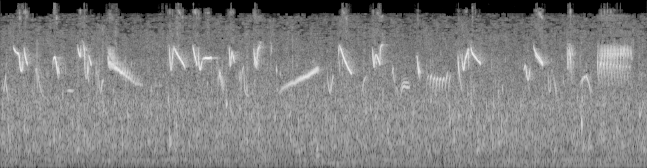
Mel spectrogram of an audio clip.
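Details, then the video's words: Tutor recording of a sanger bird for training young sangers and other songbirds: fast, high chirps and long rising whistles pour out in bursts, ending on a brief harsh buzz, with trickling water in the background. "SUARA MASTERAN BURUNG SANGER NEMBAK JERNIH + GEMERCIK AIR"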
